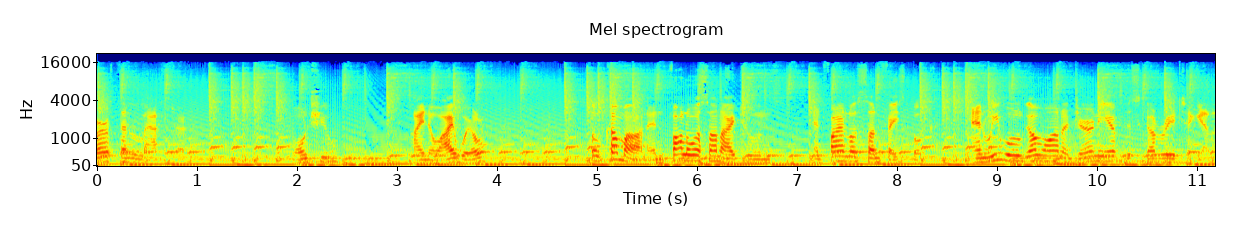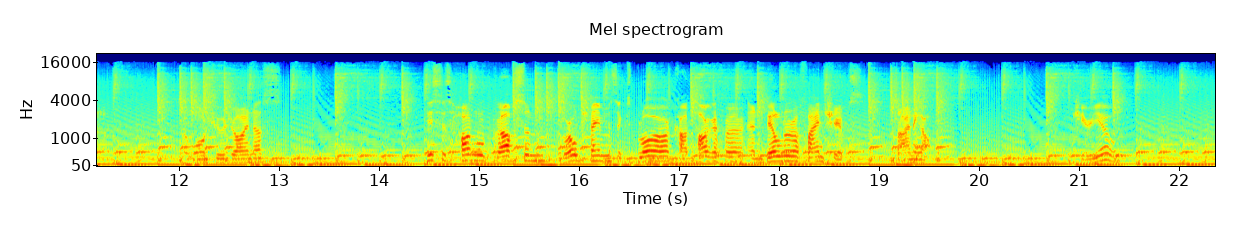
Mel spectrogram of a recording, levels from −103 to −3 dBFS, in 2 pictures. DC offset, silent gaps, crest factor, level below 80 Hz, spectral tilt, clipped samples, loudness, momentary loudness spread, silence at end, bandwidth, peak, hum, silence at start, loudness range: under 0.1%; none; 20 dB; -30 dBFS; -4.5 dB/octave; under 0.1%; -22 LUFS; 9 LU; 0 s; 17 kHz; 0 dBFS; none; 0 s; 4 LU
